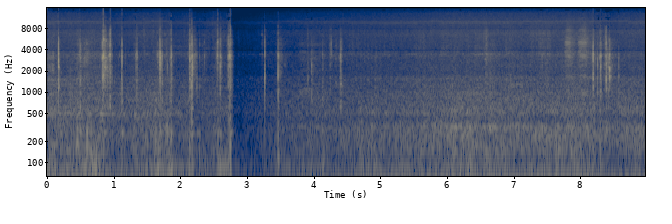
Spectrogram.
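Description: Class 158 diesel multiple unit heard from inside the carriage while running at speed: a steady low rumble with scattered clicks and rattles. About three seconds in, the sound cuts out suddenly for a moment, then comes back gradually.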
